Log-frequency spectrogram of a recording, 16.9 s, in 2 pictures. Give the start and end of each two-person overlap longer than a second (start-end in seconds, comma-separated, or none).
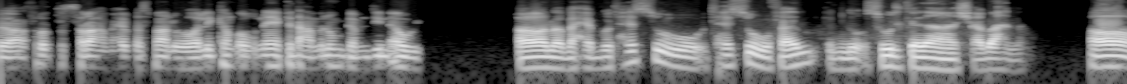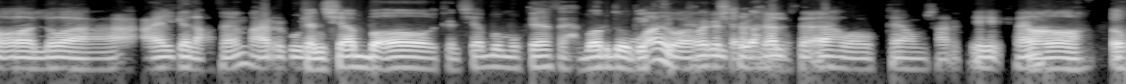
13.2-14.7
